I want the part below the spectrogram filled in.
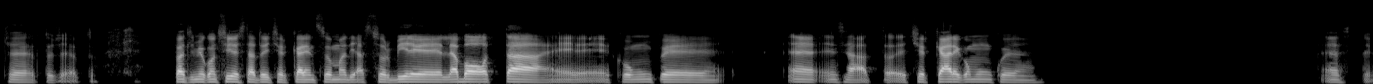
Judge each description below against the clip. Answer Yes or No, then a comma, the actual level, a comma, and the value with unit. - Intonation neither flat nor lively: No, narrow, 1.7 semitones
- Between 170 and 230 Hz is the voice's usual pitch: No, low, 115 Hz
